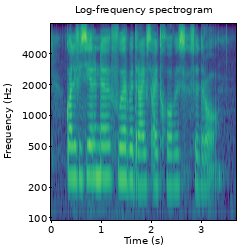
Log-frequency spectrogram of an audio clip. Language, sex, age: Afrikaans, female, 19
